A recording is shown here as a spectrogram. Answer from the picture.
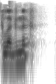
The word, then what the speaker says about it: Клагнак: «Это Борис Клагнак», — представила она мне нового товарища по несчастью, произнеся его имя на непередаваемо французский манер, с ударением на первое «о».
